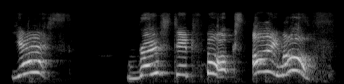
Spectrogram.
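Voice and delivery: high, loud triumphant exclamation; excited. Acted. Teacher reveals the answer to the class, excited and loud. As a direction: burst out with it.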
